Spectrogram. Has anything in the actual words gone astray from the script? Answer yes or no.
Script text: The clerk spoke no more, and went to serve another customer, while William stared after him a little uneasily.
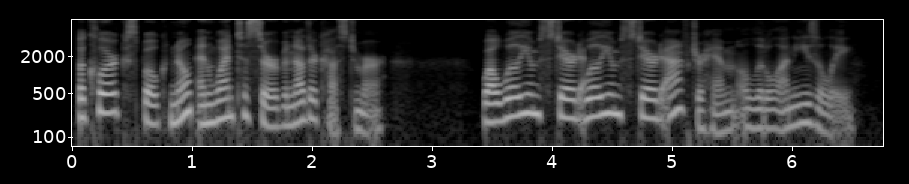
yes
